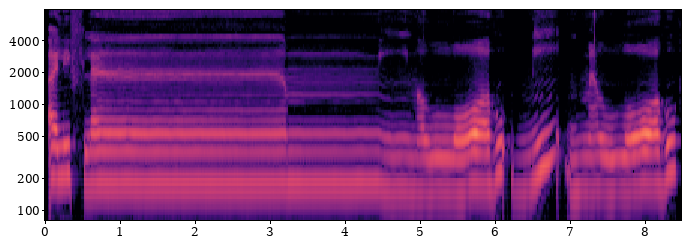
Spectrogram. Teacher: اچھا دوسرا طریقہ روانی میں الف لام میم اللہ میم اللہ، یعنی میم ساکن کو 6 ادا کرنے کے بعد یا غنہ، اس یہاں ہم نے غنہ ادا کیا اور ہم نے بجائے میم کو 6 کھینچنے کی بجائے 2 کھینچا، صرف مد اصلی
